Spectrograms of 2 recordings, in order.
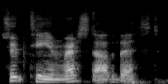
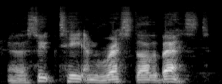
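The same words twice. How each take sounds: First: Said in the usual way. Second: Proverb read slowly. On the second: Shown as a demonstration. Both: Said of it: "That is a proverb".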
